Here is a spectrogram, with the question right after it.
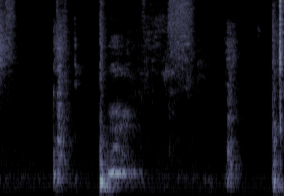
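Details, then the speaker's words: A cat's coughing episode heard in a quiet room during a home recording: a run of short, harsh, hacking bursts. "can you hear my cat for coughing little guy"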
